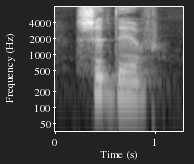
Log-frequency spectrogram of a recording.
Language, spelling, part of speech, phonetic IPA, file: Ukrainian, шедевр, noun, [ʃeˈdɛʋ(e)r], Uk-шедевр.ogg
- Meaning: masterpiece (piece of work that has been given much critical praise)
